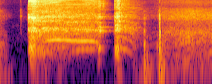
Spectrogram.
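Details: Adult with a cold and blocked nose, coughing during a live stream: one harsh, strained cough followed by two shorter coughs.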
